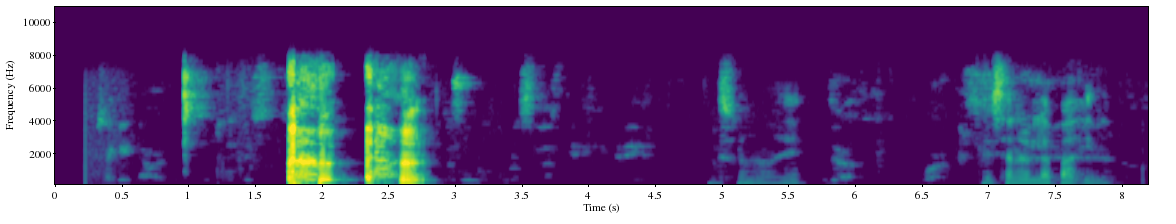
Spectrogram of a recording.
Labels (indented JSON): {
  "expert_labels": [
    {
      "quality": "ok",
      "cough_type": "dry",
      "dyspnea": false,
      "wheezing": false,
      "stridor": false,
      "choking": false,
      "congestion": false,
      "nothing": true,
      "diagnosis": "upper respiratory tract infection",
      "severity": "mild"
    }
  ]
}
